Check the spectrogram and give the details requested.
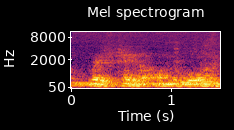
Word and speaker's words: Ralph: I found that his name was pronounced Ralph, because that's how it was written, phonetically, when other people referred to him.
